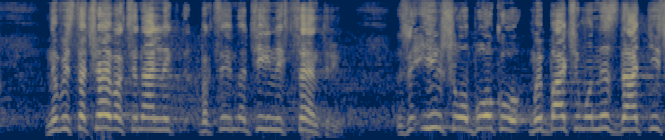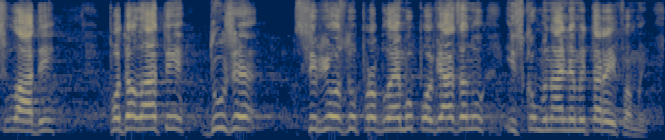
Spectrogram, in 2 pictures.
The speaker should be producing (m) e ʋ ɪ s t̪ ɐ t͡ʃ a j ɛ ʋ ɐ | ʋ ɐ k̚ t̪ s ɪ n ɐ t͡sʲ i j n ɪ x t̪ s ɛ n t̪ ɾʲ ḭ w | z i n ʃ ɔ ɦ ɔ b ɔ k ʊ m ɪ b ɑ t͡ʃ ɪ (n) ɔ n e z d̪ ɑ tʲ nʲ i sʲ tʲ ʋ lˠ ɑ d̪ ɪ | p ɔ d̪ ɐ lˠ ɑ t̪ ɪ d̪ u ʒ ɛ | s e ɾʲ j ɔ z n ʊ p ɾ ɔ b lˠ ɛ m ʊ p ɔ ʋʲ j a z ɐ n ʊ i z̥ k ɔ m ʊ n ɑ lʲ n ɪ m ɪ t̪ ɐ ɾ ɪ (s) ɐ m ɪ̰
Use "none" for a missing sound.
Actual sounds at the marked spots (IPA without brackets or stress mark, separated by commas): n, m, f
